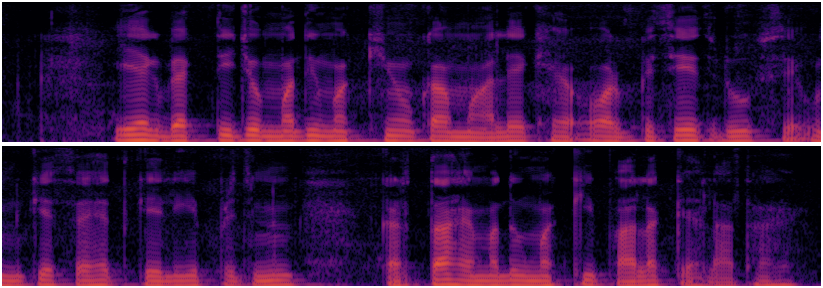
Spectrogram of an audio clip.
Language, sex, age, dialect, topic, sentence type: Hindi, male, 18-24, Awadhi Bundeli, agriculture, statement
